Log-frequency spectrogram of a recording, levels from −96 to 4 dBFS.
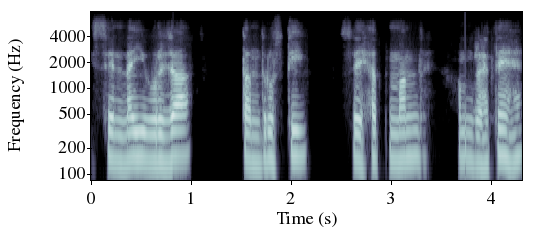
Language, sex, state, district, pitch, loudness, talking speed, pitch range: Hindi, male, Bihar, Gopalganj, 155 Hz, -19 LUFS, 125 wpm, 150-160 Hz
